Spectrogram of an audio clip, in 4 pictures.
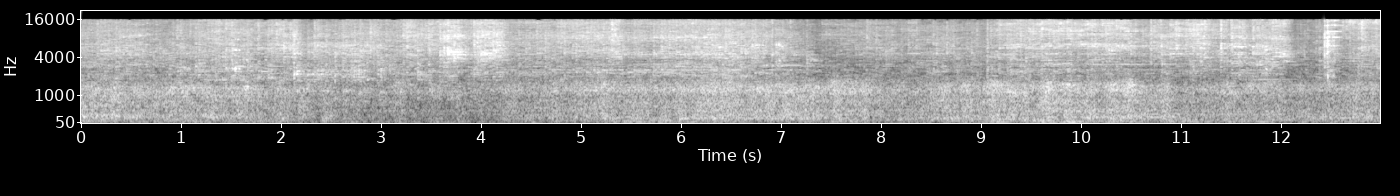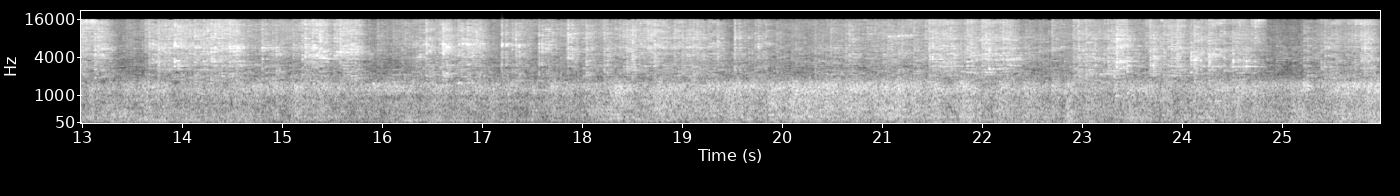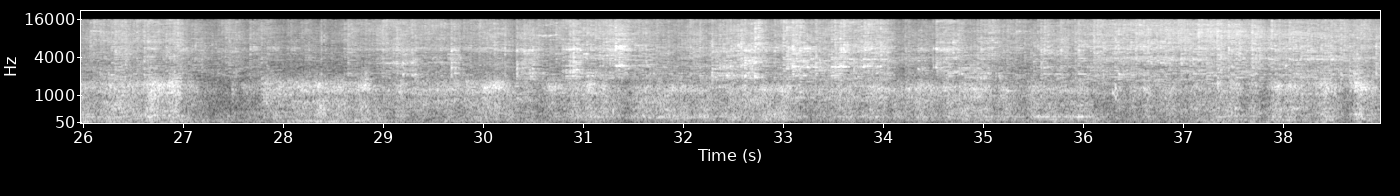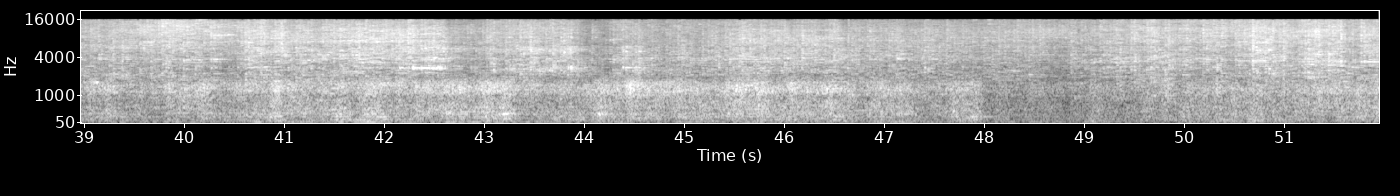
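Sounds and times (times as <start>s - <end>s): freight train rumbling past: 0.0s - 51.9s.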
